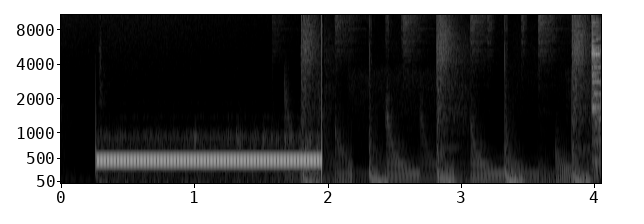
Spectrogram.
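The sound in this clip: Telephone dial tone heard while calling a restaurant back. It is a steady, unbroken single tone lasting under two seconds, then it cuts off into quieter, irregular sounds.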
